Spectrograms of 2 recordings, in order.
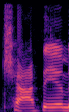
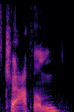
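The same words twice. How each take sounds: First: Chatham said CHAT-ham with a full H; wrong Chatham. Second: Chatham with soft H, CHAT-um; right Chatham. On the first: Showing viewers the wrong way, Chatham with the H. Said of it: "It's not". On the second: Teaching viewers the local way, Chatham as CHAT-um. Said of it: "a soft H with all of these". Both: Shown as a demonstration.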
